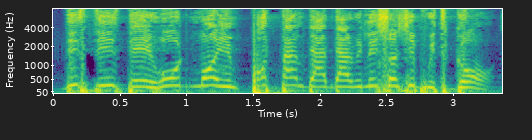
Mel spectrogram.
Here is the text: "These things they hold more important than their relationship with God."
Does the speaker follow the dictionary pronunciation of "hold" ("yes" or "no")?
yes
